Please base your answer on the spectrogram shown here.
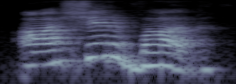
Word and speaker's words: आशीर्वाद: होती है आशीर्वाद की व के ऊपर र आशीर्वाद जो ये किसी भी वर्ण के ऊपर र होता है उस वर्ण से पहले पढ़ा जाता है ये तभी आशीरवाद ठीक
